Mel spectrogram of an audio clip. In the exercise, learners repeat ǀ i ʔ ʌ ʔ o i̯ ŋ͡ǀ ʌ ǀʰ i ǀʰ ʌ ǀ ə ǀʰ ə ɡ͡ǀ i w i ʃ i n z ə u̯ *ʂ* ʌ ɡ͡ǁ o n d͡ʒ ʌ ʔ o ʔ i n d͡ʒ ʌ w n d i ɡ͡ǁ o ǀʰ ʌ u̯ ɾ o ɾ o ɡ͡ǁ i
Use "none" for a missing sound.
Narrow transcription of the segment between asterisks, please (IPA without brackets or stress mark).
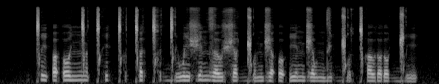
ʃ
